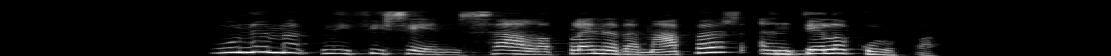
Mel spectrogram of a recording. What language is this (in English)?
Catalan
